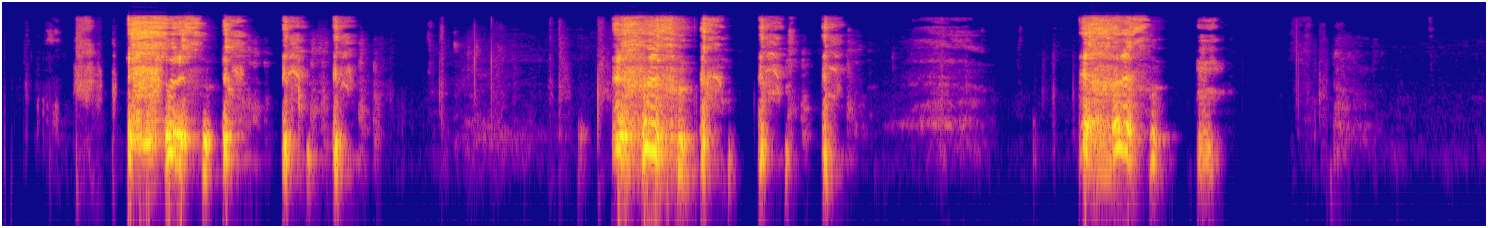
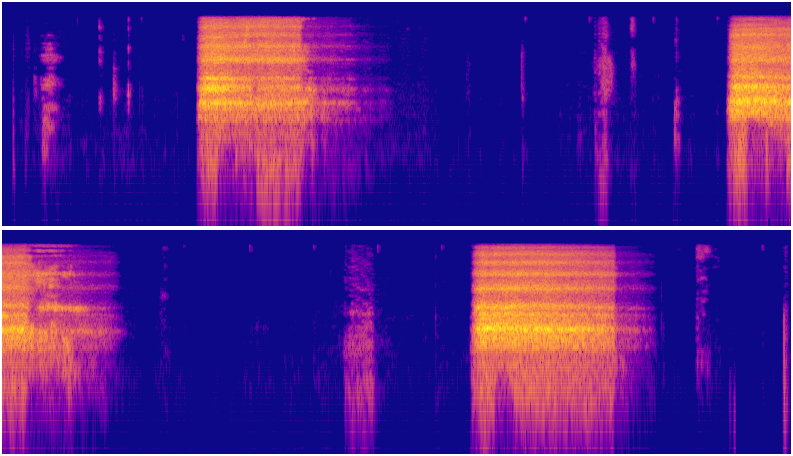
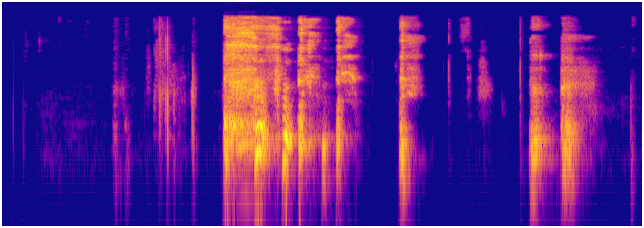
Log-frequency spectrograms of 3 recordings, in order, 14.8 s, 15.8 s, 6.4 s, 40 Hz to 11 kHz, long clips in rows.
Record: three_cough_length: 14.8 s
three_cough_amplitude: 31710
three_cough_signal_mean_std_ratio: 0.34
exhalation_length: 15.8 s
exhalation_amplitude: 27587
exhalation_signal_mean_std_ratio: 0.38
cough_length: 6.4 s
cough_amplitude: 31020
cough_signal_mean_std_ratio: 0.34
survey_phase: beta (2021-08-13 to 2022-03-07)
age: 45-64
gender: Male
wearing_mask: 'No'
symptom_cough_any: true
symptom_runny_or_blocked_nose: true
symptom_sore_throat: true
symptom_loss_of_taste: true
symptom_other: true
symptom_onset: 4 days
smoker_status: Ex-smoker
respiratory_condition_asthma: false
respiratory_condition_other: false
recruitment_source: Test and Trace
submission_delay: 2 days
covid_test_result: Positive
covid_test_method: RT-qPCR
covid_ct_value: 14.4
covid_ct_gene: N gene
covid_ct_mean: 14.9
covid_viral_load: 13000000 copies/ml
covid_viral_load_category: High viral load (>1M copies/ml)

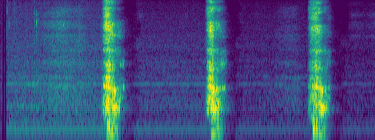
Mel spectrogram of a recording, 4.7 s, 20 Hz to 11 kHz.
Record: exhalation_length: 4.7 s
exhalation_amplitude: 32767
exhalation_signal_mean_std_ratio: 0.3
survey_phase: beta (2021-08-13 to 2022-03-07)
age: 18-44
gender: Male
wearing_mask: 'No'
symptom_none: true
smoker_status: Ex-smoker
respiratory_condition_asthma: false
respiratory_condition_other: false
recruitment_source: REACT
submission_delay: 2 days
covid_test_result: Negative
covid_test_method: RT-qPCR
influenza_a_test_result: Negative
influenza_b_test_result: Negative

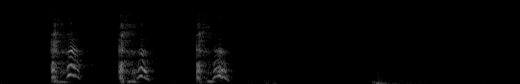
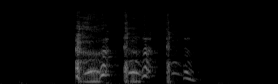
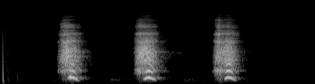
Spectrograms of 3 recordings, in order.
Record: three_cough_length: 5.2 s
three_cough_amplitude: 1568
three_cough_signal_mean_std_ratio: 0.35
cough_length: 2.8 s
cough_amplitude: 2086
cough_signal_mean_std_ratio: 0.46
exhalation_length: 3.2 s
exhalation_amplitude: 23825
exhalation_signal_mean_std_ratio: 0.36
survey_phase: alpha (2021-03-01 to 2021-08-12)
age: 45-64
gender: Female
wearing_mask: 'No'
symptom_none: true
smoker_status: Never smoked
respiratory_condition_asthma: false
respiratory_condition_other: false
recruitment_source: REACT
submission_delay: 3 days
covid_test_result: Negative
covid_test_method: RT-qPCR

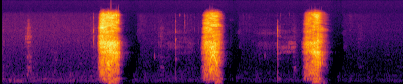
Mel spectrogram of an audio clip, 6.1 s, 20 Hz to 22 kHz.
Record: exhalation_length: 6.1 s
exhalation_amplitude: 27024
exhalation_signal_mean_std_ratio: 0.27
survey_phase: beta (2021-08-13 to 2022-03-07)
age: 45-64
gender: Male
wearing_mask: 'No'
symptom_none: true
symptom_onset: 13 days
smoker_status: Ex-smoker
respiratory_condition_asthma: false
respiratory_condition_other: false
recruitment_source: REACT
submission_delay: 3 days
covid_test_result: Negative
covid_test_method: RT-qPCR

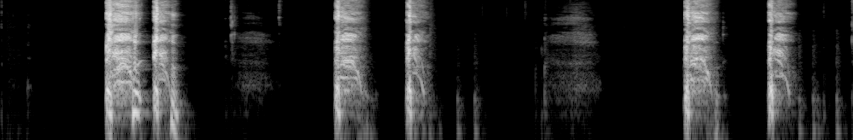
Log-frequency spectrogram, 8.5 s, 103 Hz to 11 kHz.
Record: three_cough_length: 8.5 s
three_cough_amplitude: 31810
three_cough_signal_mean_std_ratio: 0.29
survey_phase: alpha (2021-03-01 to 2021-08-12)
age: 45-64
gender: Male
wearing_mask: 'No'
symptom_none: true
smoker_status: Never smoked
respiratory_condition_asthma: false
respiratory_condition_other: false
recruitment_source: REACT
submission_delay: 3 days
covid_test_result: Negative
covid_test_method: RT-qPCR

